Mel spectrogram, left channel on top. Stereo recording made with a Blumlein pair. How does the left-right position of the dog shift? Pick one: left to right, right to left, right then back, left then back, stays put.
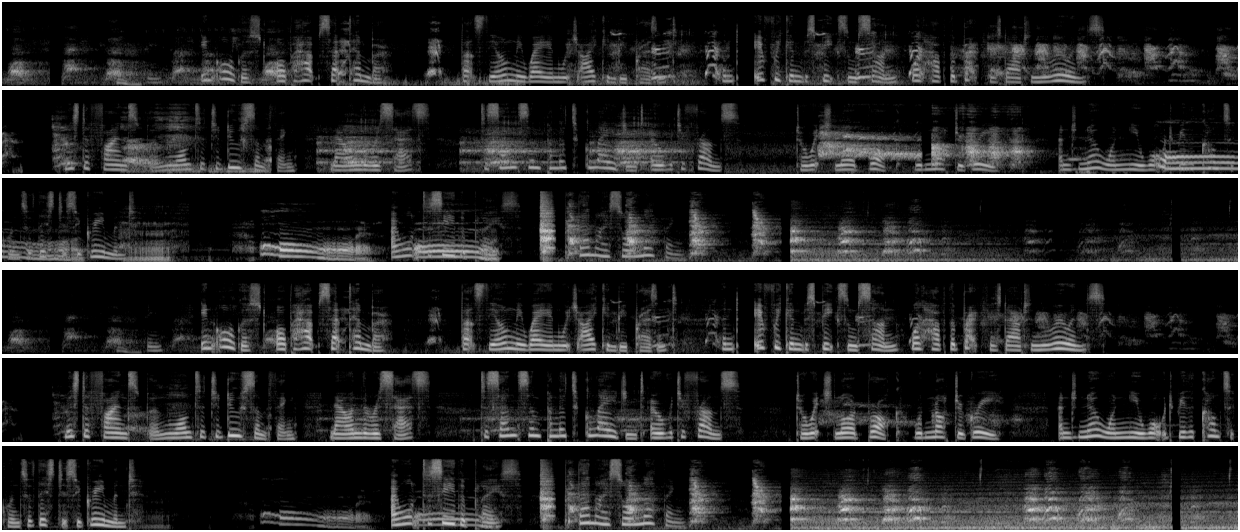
left to right.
